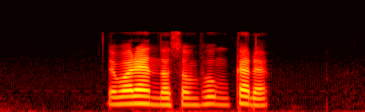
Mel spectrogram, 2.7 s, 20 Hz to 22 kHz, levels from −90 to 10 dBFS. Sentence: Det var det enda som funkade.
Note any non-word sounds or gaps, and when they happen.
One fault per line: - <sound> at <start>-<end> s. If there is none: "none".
none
